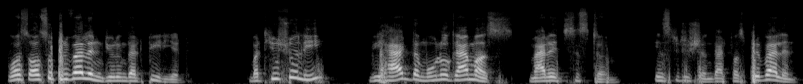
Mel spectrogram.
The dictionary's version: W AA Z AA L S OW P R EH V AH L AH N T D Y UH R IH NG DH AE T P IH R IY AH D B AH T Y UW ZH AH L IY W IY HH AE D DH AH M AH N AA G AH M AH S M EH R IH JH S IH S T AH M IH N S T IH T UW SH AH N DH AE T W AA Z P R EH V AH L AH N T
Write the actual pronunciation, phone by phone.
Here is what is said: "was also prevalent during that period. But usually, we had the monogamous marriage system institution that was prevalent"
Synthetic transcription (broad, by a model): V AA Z AA L S OW P R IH V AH L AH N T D Y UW R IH NG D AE T P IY R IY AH D B AH T Y UW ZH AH L IY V IY HH AE D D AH M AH N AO G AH M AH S M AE R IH JH S IH S T AH M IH N S T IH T UW SH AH N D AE T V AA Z P R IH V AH L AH N T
